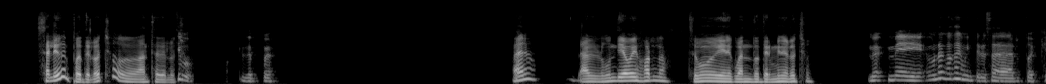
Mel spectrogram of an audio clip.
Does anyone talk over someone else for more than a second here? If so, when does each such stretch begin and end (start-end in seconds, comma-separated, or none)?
none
